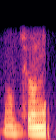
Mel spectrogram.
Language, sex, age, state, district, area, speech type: Bengali, male, 18-30, West Bengal, Jalpaiguri, rural, conversation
